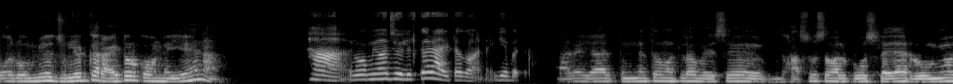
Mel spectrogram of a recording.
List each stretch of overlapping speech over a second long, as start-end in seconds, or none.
none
